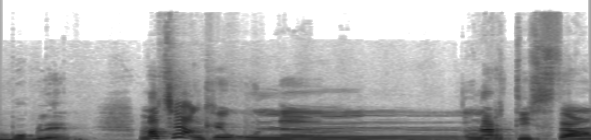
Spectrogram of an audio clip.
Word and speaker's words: Bublé: Oddio, io pensavo Dublé. No, Bublé.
